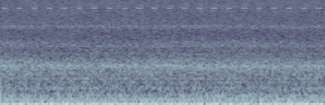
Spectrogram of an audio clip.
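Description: Steady low hum with an even hiss: background room noise.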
